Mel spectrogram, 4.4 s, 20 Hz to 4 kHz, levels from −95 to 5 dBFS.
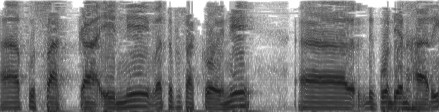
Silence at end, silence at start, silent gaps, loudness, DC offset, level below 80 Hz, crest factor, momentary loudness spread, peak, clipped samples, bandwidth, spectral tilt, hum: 0 s; 0 s; none; -9 LUFS; under 0.1%; -26 dBFS; 8 dB; 5 LU; 0 dBFS; 0.7%; 4 kHz; -11 dB/octave; none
